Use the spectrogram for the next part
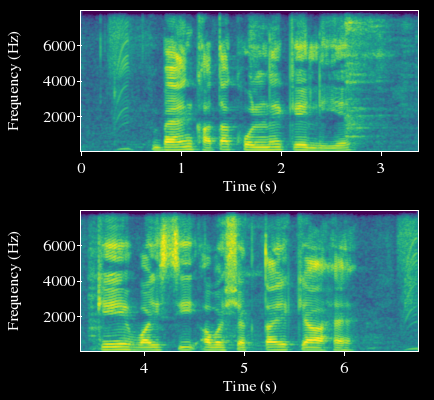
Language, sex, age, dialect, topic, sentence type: Hindi, male, 36-40, Hindustani Malvi Khadi Boli, banking, question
